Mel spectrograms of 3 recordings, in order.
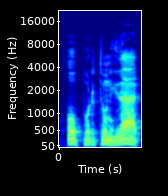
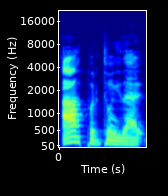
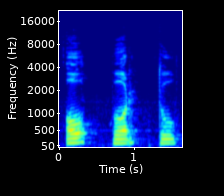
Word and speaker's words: oportunidad: Now in Spanish, the word oportunidad, you have to pronounce it with an O. If you say oportunidad, that word doesn't exist. Oportunidad.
